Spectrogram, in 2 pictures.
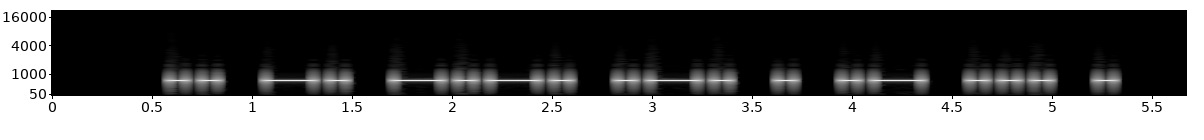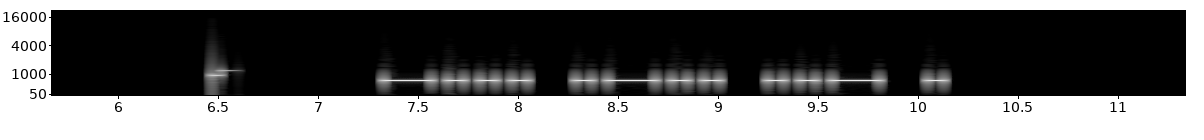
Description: Morse code, heard as a keyed tone, about 15 wpm, 700 Hz. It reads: INCREASE BLUE
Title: Sentences from Top 1200 Words - New Word Drill Alt - 15wpm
